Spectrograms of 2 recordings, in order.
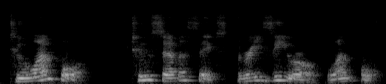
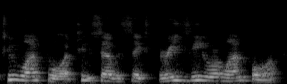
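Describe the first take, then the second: First: The number is said more slowly. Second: The number is said at a normal pace.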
